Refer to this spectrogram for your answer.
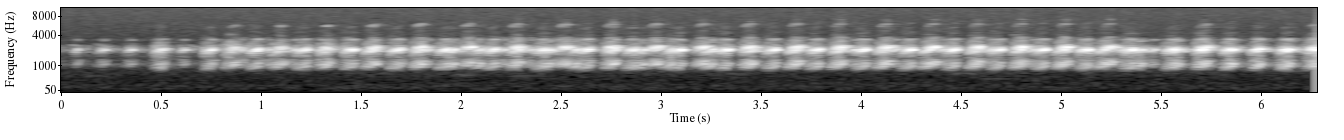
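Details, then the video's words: Tree frogs at a forest pond at night in mid April, North-East Italy: after a brief hesitant start, a loud rhythmic series of nasal rasping croaks builds, several frogs pulsing together at a quick steady pace. "relaxing forest pond by night with singing tree frogs"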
